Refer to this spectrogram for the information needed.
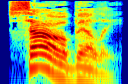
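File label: "sowbelly", English, British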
